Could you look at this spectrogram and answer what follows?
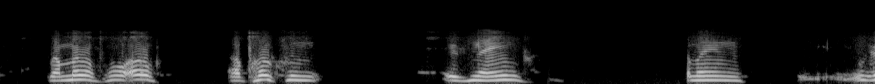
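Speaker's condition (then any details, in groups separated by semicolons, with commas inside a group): Cerebral palsy; from birth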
